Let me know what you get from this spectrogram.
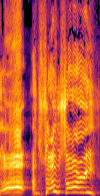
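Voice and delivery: high, slow, drawn-out mock apology; mocking whiny apology. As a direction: mimic the kid's pathetic sorry.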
